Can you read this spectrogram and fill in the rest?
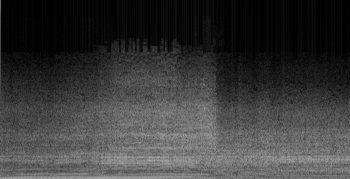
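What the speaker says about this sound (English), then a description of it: "there's the fourth gear from a low RPM pull" A motorcycle engine fitted with a TSP head and tune pulls hard in fourth gear from low RPM, its loud, close drone climbing steadily in pitch before easing off into a rough, steady roar.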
